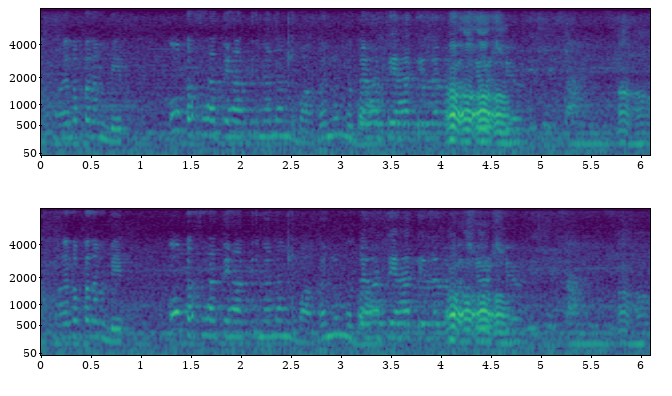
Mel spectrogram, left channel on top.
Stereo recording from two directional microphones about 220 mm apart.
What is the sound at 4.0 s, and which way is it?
Speech, 20° left (ahead or behind).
